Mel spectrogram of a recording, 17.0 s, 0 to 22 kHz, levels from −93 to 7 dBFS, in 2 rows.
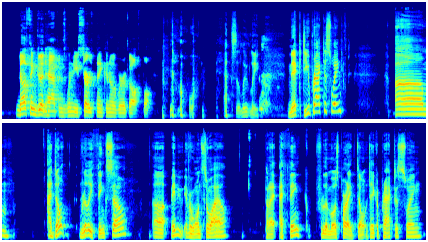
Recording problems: none

